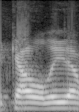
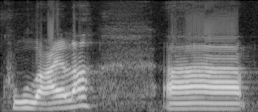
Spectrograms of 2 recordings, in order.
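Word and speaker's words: Caol Ila: got Kara Lila well in Australia we say cavalier most people say Carla Lila actually pronounced cool Lila cool Allah means the it's basically the name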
